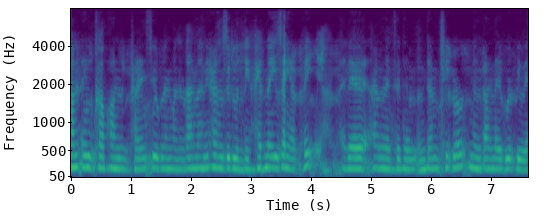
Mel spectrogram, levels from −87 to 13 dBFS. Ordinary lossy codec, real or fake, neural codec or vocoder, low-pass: none; fake; codec, 16 kHz, 0.5 kbps, FreqCodec, larger model; none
